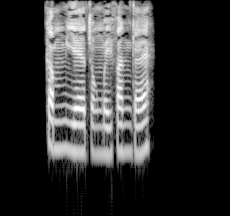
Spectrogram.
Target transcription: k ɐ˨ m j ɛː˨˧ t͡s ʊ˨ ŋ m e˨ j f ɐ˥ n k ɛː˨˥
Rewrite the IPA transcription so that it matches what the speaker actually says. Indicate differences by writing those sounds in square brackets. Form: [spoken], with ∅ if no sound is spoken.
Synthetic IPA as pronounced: k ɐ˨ m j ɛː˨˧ t͡s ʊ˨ ŋ m e˨ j f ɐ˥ n k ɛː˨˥

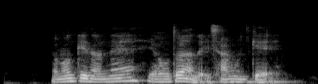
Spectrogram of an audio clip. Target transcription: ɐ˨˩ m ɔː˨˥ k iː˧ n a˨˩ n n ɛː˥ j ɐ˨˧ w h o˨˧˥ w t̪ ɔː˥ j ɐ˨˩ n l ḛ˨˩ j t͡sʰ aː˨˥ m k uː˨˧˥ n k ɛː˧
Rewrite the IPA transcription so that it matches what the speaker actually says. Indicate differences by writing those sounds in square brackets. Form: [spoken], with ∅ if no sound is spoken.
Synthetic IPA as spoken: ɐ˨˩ m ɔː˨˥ k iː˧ n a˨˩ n n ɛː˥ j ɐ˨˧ w h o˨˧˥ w t̪ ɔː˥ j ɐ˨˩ n l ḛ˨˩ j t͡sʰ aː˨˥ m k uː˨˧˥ n k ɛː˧

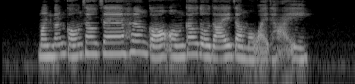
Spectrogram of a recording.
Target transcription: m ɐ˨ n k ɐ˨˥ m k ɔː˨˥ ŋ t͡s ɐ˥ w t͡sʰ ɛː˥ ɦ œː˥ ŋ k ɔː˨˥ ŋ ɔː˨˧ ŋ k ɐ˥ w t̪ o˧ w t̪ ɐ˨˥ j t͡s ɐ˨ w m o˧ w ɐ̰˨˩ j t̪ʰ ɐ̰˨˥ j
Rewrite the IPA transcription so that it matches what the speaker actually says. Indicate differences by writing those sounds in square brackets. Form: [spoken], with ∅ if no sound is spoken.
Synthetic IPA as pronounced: m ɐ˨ n k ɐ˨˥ [n] k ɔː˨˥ ŋ t͡s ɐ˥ w [t͡s] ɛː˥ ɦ œː˥ ŋ k ɔː˨˥ ŋ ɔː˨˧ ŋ k ɐ˥ w t̪ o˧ w t̪ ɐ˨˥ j t͡s ɐ˨ w m [o˨˩] w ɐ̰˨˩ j t̪ʰ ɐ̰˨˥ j

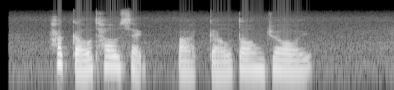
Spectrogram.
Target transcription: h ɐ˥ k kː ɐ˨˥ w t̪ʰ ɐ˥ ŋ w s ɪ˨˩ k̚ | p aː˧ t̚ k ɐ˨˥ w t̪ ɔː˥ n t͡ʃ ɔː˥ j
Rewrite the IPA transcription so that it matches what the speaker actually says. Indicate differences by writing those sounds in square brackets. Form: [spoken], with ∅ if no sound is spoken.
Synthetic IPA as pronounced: h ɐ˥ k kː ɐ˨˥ w t̪ʰ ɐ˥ [∅] w s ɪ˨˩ k̚ | p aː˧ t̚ k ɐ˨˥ w t̪ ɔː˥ [ŋ] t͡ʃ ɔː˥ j

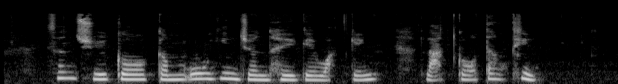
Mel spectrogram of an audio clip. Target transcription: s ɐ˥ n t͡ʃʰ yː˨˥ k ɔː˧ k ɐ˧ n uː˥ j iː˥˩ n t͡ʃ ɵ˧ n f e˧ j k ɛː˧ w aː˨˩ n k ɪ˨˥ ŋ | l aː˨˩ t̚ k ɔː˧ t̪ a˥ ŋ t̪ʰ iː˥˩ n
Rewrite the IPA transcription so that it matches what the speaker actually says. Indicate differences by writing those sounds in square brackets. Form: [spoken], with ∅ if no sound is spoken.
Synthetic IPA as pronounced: s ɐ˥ n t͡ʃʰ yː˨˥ k ɔː˧ k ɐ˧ [m] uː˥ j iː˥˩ n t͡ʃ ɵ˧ n [h] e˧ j k ɛː˧ w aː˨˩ n k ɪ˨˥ ŋ | l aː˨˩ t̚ k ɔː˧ t̪ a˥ ŋ t̪ʰ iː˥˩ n

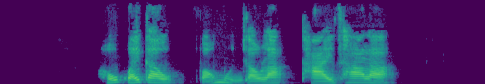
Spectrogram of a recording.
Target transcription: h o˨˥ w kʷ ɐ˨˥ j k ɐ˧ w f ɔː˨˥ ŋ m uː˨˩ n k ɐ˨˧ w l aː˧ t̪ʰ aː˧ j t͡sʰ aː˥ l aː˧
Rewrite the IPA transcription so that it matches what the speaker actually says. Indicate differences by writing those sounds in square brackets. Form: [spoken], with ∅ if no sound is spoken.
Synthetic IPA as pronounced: h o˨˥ w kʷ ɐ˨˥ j k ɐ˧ w f ɔː˨˥ ŋ m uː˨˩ n k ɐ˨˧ w l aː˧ t̪ʰ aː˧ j t͡sʰ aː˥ l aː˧

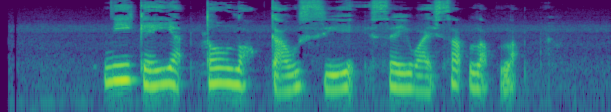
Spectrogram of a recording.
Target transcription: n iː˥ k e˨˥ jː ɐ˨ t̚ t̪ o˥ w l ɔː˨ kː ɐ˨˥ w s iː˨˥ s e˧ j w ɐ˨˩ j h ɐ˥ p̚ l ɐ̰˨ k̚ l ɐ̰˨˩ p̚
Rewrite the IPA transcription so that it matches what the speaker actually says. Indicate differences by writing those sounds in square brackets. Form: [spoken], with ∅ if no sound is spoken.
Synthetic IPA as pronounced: n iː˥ k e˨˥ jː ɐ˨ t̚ t̪ o˥ w l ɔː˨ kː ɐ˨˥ w s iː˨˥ s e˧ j w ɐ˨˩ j [s] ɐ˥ p̚ l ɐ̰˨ [p̚] l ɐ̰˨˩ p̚

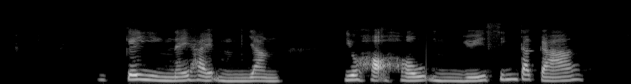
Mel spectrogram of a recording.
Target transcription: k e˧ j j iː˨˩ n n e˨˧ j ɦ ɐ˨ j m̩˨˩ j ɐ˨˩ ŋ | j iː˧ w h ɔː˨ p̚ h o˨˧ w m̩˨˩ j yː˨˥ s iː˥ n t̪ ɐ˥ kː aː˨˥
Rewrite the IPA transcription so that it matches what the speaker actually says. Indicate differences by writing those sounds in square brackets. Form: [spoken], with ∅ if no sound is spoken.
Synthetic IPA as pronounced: k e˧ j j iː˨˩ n n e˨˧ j ɦ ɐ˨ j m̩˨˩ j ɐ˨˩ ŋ | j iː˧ w h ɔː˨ [k̚] h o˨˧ w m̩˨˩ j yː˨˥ s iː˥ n t̪ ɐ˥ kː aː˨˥

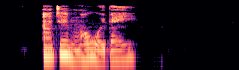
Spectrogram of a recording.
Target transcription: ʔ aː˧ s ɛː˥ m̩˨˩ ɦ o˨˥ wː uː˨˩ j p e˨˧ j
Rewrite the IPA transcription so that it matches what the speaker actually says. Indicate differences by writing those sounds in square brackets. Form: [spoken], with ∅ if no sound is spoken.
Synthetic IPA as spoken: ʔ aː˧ [t͡s] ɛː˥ m̩˨˩ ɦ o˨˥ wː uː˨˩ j p e˨˧ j

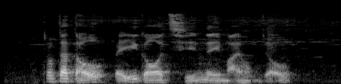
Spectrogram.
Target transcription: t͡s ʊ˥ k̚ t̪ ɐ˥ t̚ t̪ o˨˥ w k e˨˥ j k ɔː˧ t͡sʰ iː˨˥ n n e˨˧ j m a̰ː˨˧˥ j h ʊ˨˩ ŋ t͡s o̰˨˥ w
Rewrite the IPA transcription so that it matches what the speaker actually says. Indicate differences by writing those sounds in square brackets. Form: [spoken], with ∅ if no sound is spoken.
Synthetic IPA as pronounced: t͡s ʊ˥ k̚ t̪ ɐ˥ [k̚] t̪ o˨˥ w [p] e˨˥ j k ɔː˧ t͡sʰ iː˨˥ n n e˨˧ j m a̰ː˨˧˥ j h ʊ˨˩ ŋ t͡s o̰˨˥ w

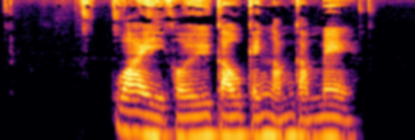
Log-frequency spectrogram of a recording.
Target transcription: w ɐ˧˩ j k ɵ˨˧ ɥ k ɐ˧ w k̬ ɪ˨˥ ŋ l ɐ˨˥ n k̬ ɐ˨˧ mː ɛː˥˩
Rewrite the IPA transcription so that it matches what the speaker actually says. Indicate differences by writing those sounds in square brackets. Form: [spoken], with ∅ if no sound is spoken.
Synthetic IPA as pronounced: w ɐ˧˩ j [kʰ] ɵ˨˧ ɥ k ɐ˧ w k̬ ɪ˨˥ ŋ l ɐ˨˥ [m] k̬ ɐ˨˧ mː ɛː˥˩

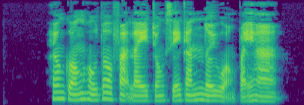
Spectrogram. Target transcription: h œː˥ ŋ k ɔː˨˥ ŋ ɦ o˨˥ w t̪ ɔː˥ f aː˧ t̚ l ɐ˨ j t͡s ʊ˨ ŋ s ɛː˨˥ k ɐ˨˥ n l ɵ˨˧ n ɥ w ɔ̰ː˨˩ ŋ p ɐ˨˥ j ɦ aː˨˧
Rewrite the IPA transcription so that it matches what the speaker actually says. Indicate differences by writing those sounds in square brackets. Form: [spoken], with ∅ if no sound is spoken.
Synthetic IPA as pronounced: h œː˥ ŋ k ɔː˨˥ ŋ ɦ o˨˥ w t̪ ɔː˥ f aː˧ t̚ l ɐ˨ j t͡s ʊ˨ ŋ s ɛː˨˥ k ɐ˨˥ n l ɵ˨˧ [∅] ɥ w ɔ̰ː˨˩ ŋ p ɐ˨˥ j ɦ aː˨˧

